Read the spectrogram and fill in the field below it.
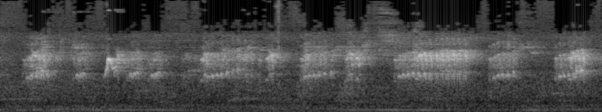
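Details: Red-whiskered bulbul singing lively, chirpy two-part phrases in quick succession, some slurred and rising, with a faint low droning hum behind.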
